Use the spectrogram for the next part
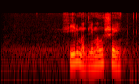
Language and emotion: Russian, neutral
